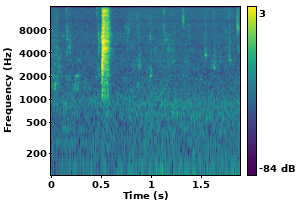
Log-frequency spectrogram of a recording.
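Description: A single drop of engine oil falls from a car as it drains, one crisp close drip against a low steady background hum.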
